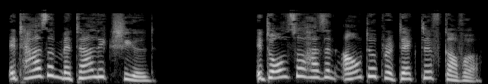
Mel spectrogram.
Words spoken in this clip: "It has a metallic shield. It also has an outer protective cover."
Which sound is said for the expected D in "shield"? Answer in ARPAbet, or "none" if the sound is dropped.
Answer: D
